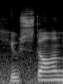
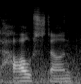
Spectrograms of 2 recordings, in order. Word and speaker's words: Houston: Even though you might say that it should be sound or pronounced like Houston, like Texas, no, but here it pronounced at Houston.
